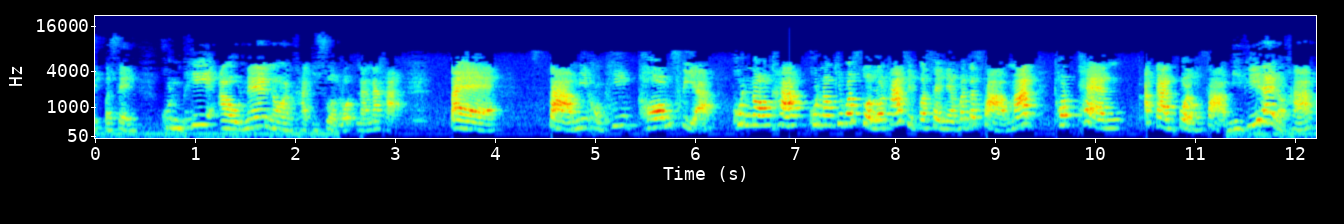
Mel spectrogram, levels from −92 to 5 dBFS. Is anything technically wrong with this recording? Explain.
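Yes. Throughout the speech there is plainly audible codec damage with nothing above 15.4 kHz, likely AAC compression at a low bitrate, which fits around 32 kbps. Quantising frequency lines against a hearing model lowers the cut-off and smears detail, leaving the speech dull with a warbling, fizzy texture.

From 2.44 s to 11.31 s the band narrows to nothing above 7.6 kHz, with a level shift of roughly 5 dB and a new noise floor about 40 dB under the signal, likely an input switched to a poorer device. There is no gap at the switch. Full bandwidth returns at 11.31 s.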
